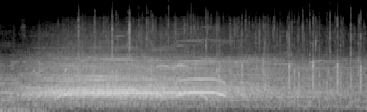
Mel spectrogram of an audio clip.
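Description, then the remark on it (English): A crowd applauds and cheers loudly, with whoops and whistles rising above sustained clapping for about three seconds before it thins out into scattered claps and voices. “applause, everybody.”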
